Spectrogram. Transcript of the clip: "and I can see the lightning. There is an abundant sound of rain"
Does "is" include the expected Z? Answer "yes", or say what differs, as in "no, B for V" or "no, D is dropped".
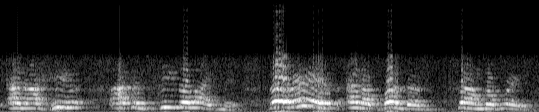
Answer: yes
